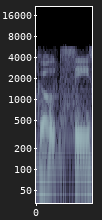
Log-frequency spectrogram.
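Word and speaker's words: Goatse: getting the goatsy picture they're called goatsy security is that my pronouncing that correctly yeah that's right we're analyzing coverage from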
